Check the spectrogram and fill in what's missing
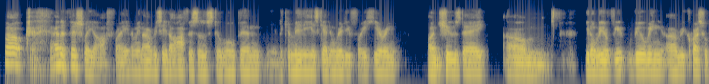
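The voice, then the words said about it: Slightly craggly, rough voice. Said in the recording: “my voice is a little more craggly than normal ... the pollen count is high ... allergy sufferers will sympathize with you”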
